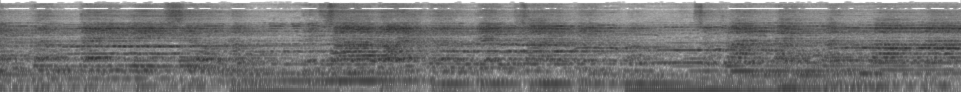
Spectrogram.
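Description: Mixed choir singing an offertory hymn, accompanied by electronic keyboards that hold long, sustained bass notes under the voices.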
